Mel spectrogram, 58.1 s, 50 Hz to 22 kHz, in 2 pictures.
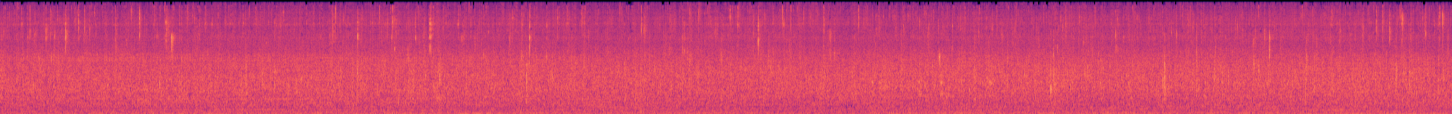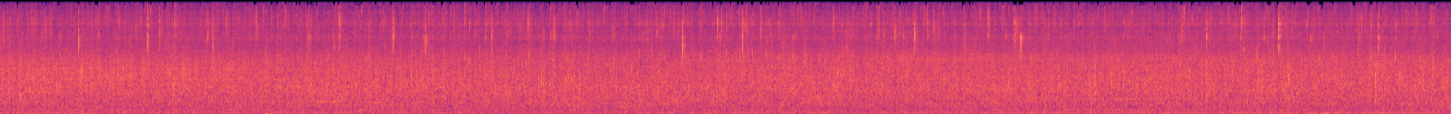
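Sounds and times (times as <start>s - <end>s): rain falling: 0.0s - 58.0s.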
